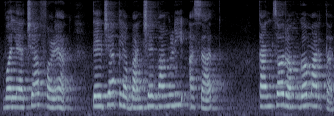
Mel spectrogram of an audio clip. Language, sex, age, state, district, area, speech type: Goan Konkani, female, 18-30, Goa, Tiswadi, rural, read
